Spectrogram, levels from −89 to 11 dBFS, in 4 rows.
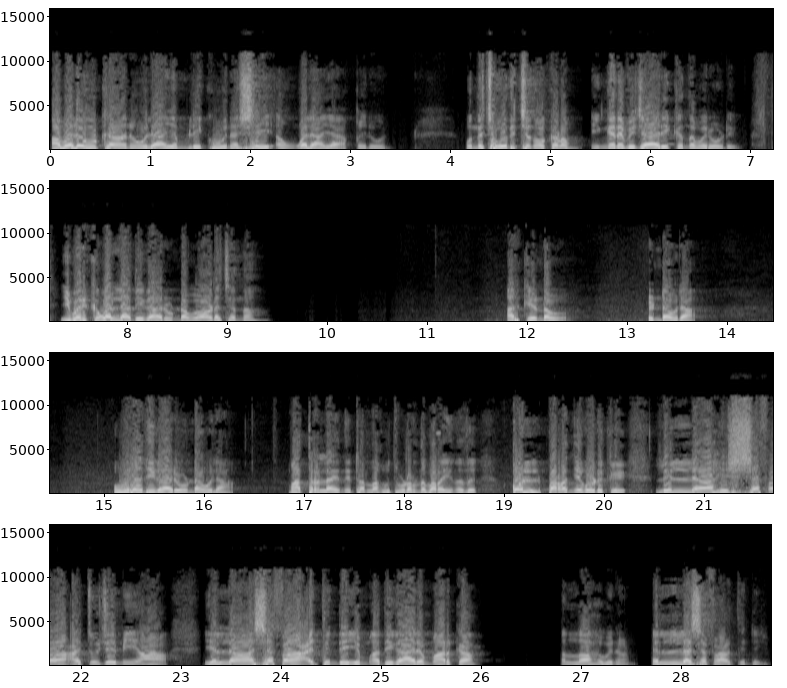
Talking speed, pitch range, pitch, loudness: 65 wpm, 150-210 Hz, 175 Hz, -19 LUFS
